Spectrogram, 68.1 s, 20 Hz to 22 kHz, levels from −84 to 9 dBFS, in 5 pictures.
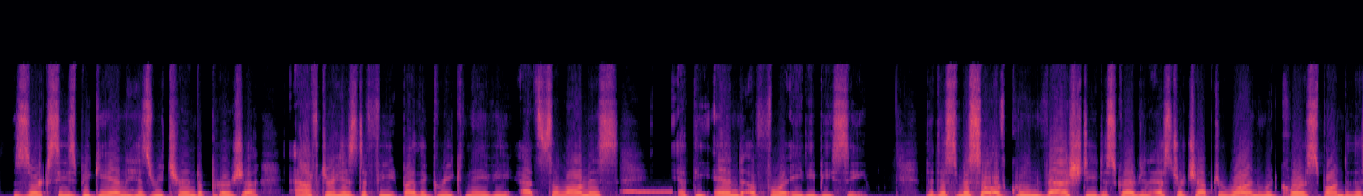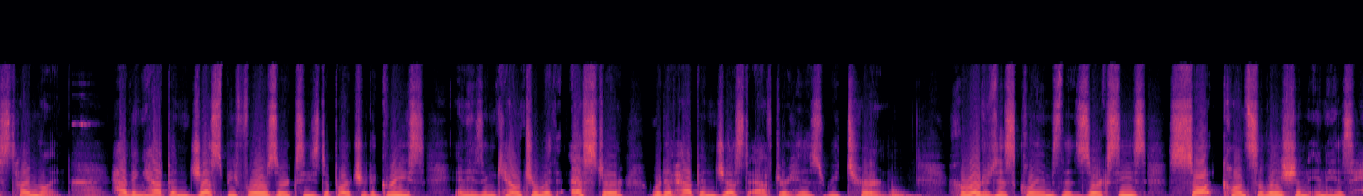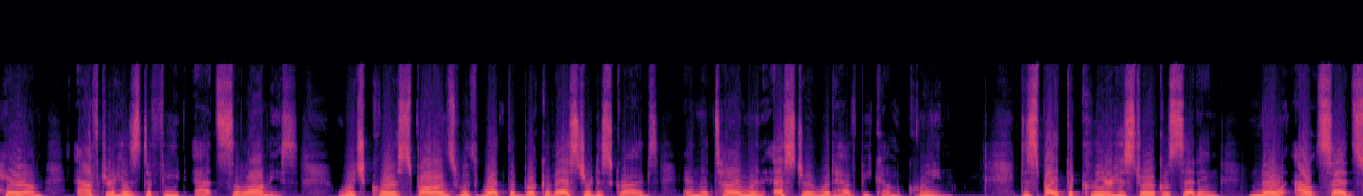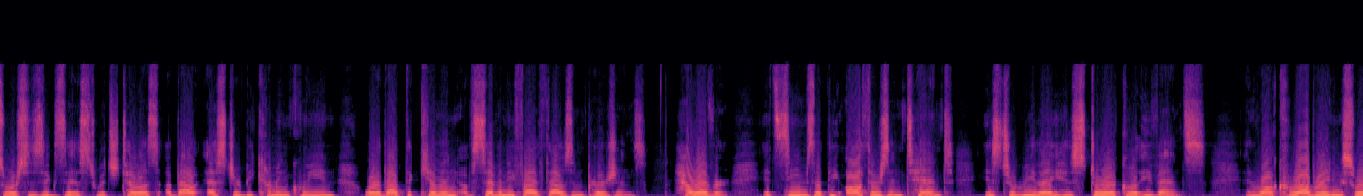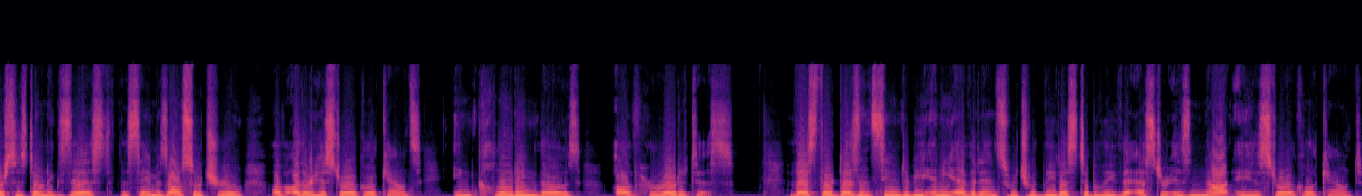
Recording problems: distortion; heavy; 11% of the sound clipped
phone ringing; noticeable; at 6 s; peak 9 dB below the speech
clattering dishes; faint; at 14 s; peak 10 dB below the speech
door banging; noticeable; at 23 s; peak 8 dB below the speech

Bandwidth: 14.5 kHz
